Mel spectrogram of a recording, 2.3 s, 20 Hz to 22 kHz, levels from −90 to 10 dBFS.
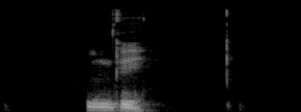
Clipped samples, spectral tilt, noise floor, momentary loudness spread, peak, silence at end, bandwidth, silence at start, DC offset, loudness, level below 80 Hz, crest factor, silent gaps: under 0.1%; -6 dB/octave; -89 dBFS; 19 LU; -20 dBFS; 1.2 s; 16 kHz; 0.65 s; under 0.1%; -34 LUFS; -72 dBFS; 18 dB; none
